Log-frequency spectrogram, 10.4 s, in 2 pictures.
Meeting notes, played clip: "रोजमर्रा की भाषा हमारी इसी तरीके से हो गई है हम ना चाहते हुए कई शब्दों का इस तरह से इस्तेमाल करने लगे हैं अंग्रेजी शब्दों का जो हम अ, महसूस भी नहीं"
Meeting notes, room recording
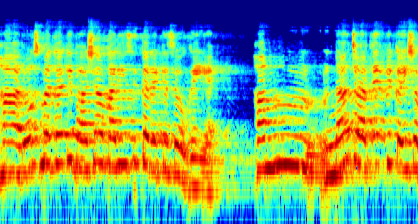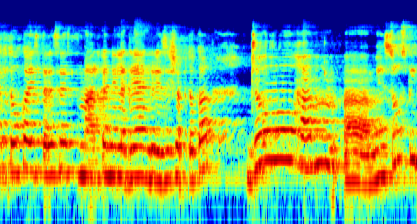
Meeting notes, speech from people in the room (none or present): none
